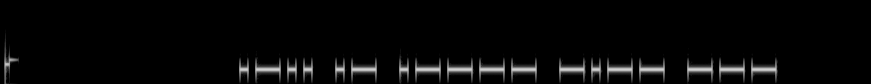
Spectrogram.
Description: Morse code, heard as a keyed tone, about 15 wpm, 700 Hz. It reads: LA1YO
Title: DXCC-100 Call Signs - 5 Characters - Repeated 3x - 15wpm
